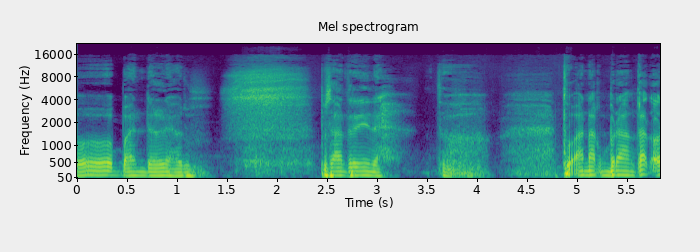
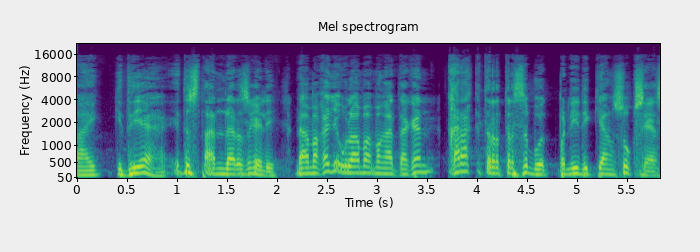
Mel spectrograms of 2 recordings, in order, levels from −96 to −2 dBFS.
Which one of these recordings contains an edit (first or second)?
second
